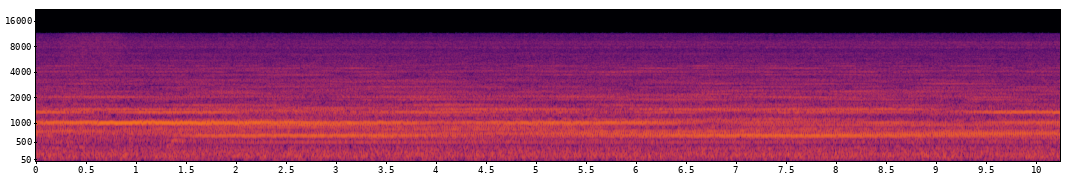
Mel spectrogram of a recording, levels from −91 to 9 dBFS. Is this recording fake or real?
fake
